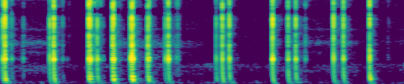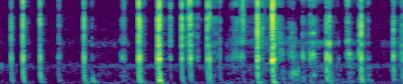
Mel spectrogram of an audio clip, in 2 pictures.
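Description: Fingertips and nails tap and scratch the flat top and barcode label of a small lavender glossy cardboard product box that looks hollow, though it is unclear whether it is full or empty. A quick, irregular run of short, dry, papery clicks with a hollow midrange knock sits over a faint scratchy rustle. Each tap dies away almost instantly with no ring.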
